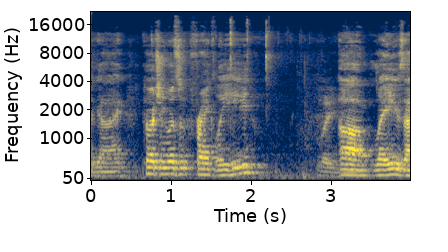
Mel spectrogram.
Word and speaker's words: Leahy: Leahy, is that how you say it?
